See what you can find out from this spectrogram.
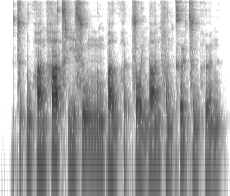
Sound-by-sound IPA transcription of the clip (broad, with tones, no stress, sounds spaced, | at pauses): t͡s ɵ˧ t̚ ɐ˨˥ w h aː˨˥ n h aː˥ t͡sʰ iː˨˥ s uː˥ n n̪ ʊ˧ ŋ p aː˨˩ w h ɐ˧ k̚ s ɔː˨˩ j ŋ aː˨˧ ŋ f ɐ˨ n kʰ ɵ˥ ɥ t͡s ʊ˨˥ ŋ h ɵ˨ n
